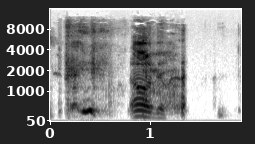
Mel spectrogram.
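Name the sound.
coughing and throat clearing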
